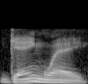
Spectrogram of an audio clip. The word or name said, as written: gangway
